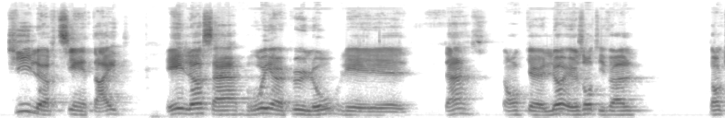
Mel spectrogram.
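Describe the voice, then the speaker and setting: A man with a Québécois accent giving a teaching sermon in a conversational way, often restarting and correcting himself and answering questions from the congregation. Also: mid-range voice. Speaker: preacher.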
